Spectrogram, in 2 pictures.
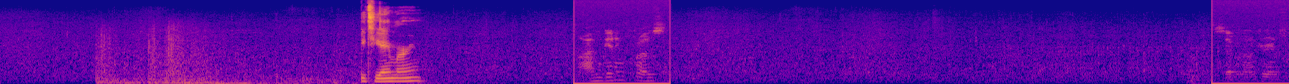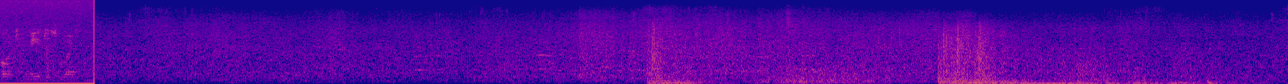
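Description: Cannons boom and rumble in the distance.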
